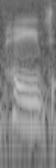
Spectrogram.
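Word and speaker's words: plié: going to go over from this book is pa. Okay. So, I wrote out the word plea and pa means to bend, bent or bending. It is found on page 88 of this manual, this book, and it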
